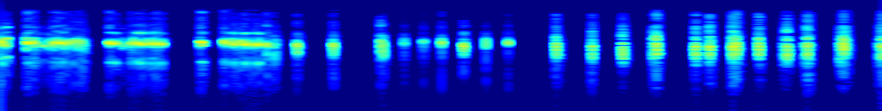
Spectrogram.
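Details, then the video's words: Swiftlet call used to attract swiftlets. Rapid, high, clicking chirps, first in short buzzy trains and then as separate sharp ticks spaced irregularly, over a silent background. "suara panggil walet"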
